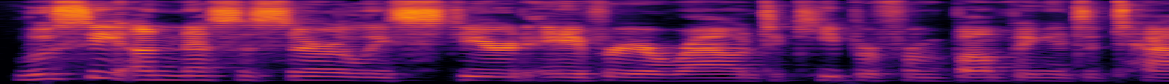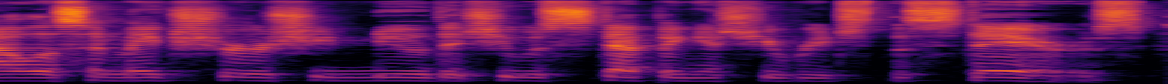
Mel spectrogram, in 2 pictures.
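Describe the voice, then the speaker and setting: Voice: mid-range voice, fairly even intonation, moderate pace, hardly any pauses, sharp tone. An audiobook narrator reading scripted fiction in a storytelling style.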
